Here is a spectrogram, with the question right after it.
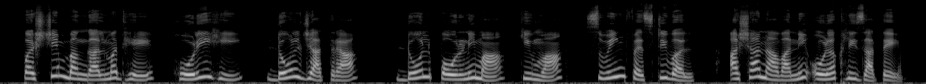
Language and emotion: Marathi, neutral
